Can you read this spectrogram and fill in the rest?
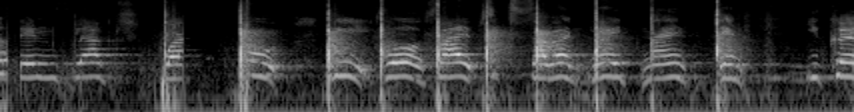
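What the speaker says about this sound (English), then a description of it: "Claps." Sharp hand claps ring out one at a time in a loose, steady rhythm during a children's counting and dance game, with a voice chanting musically between the claps.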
